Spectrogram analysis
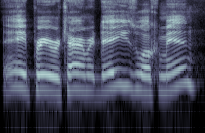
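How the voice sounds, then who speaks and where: A man's voice: sits high, fairly even intonation, brisk, gravelly, no echo. A man, co-hosting a livestream, greeting viewers cheerfully and teasing his partner. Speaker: livestream co-host. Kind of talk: casual livestream chat.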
